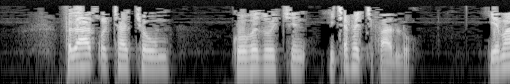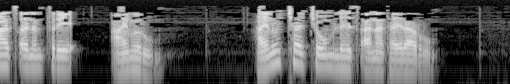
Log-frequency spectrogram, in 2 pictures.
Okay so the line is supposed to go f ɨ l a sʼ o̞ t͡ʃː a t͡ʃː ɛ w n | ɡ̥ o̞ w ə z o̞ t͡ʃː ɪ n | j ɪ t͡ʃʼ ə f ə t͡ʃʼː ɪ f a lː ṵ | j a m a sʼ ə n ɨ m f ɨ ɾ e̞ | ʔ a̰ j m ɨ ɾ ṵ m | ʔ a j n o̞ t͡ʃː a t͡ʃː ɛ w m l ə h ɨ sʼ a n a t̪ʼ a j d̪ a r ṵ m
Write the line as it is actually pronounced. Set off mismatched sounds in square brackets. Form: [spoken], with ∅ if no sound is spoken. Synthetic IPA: f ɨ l a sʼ o̞ t͡ʃː a t͡ʃː ɛ w [m] | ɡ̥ o̞ [β] ə z o̞ t͡ʃː ɪ n | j ɪ t͡ʃʼ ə f ə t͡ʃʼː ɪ f a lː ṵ | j [ɛ] m a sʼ ə n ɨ m f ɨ ɾ e̞ | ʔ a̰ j m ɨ ɾ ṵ m | ʔ a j n o̞ t͡ʃː a t͡ʃː ɛ w m l ə h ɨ sʼ a n a [t̪] a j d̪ a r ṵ m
